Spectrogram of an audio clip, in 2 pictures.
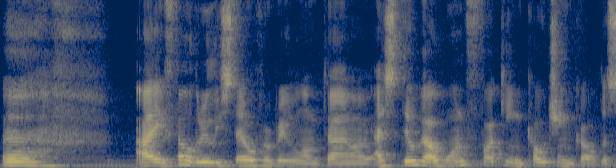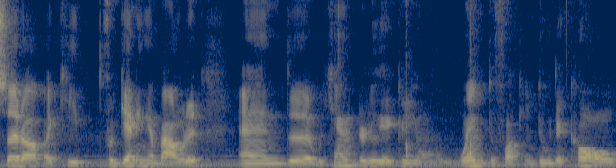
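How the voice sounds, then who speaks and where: A man with a non-native accent speaks at a moderate pace. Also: medium pitch for a man, ordinary pitch variation. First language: not English. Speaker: video editor and vlogger. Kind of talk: casual vlog monologue. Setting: at home in front of camera light. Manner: casual, profane, halting.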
